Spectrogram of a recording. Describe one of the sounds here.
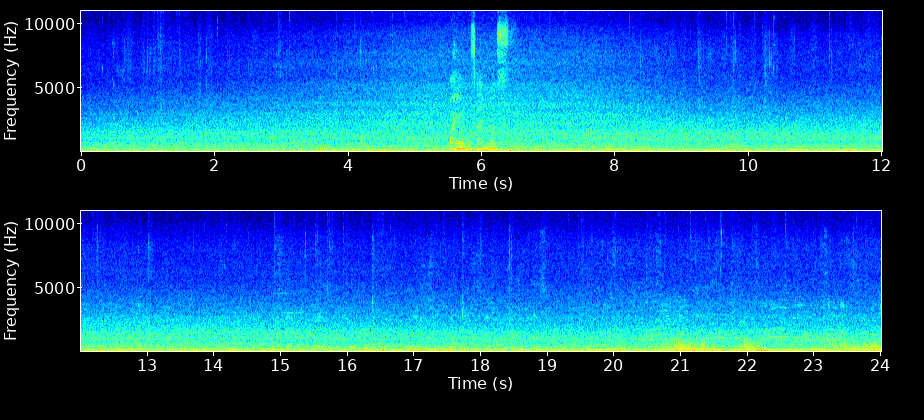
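River water laps gently against a stone quay.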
